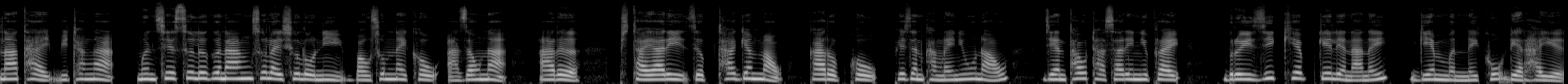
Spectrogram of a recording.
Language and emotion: Bodo, neutral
